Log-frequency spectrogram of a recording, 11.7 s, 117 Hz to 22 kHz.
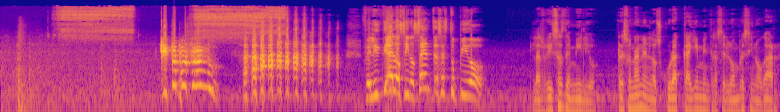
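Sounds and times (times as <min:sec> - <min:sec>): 
aerosol spray paint bursting from a trap: 0:00.8 - 0:02.1, 0:02.9 - 0:04.4
speech: 0:02.4 - 0:03.9, 0:05.5 - 0:07.4, 0:08.0 - 0:11.6
laughter: 0:03.6 - 0:05.2.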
